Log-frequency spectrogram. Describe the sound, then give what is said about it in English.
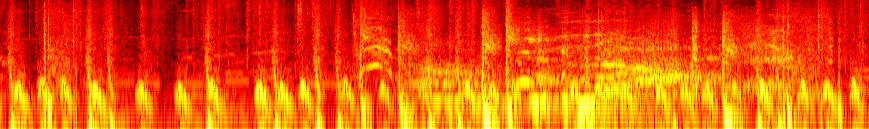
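Punches landing in the Earthworm Jim video game as the hero strikes a cheetah enemy: a quick, rhythmic run of thuds and smacks set against busy game audio, growing denser and more cluttered toward the end. “I think I punched another cheetah. Not sure what I just punched there.”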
